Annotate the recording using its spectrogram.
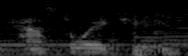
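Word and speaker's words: Castaway Cay: would have been day three we docked a castaway key spelled k pronounced k disney's private bahamian island it's a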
